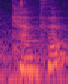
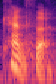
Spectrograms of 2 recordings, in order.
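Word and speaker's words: kantha: we how do you say that one again cancer cancer k-n-t-h-a it's an indian method it's um this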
